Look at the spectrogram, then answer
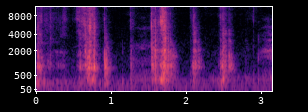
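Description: Scissors snipping pieces of tape for a junk journal tab binding, a series of about seven crisp close cuts in an uneven rhythm with short quiet gaps between them.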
